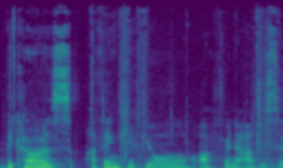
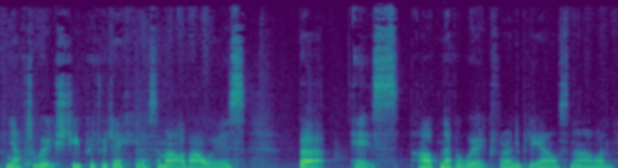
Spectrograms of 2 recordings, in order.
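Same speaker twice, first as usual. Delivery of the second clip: normal talking voice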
